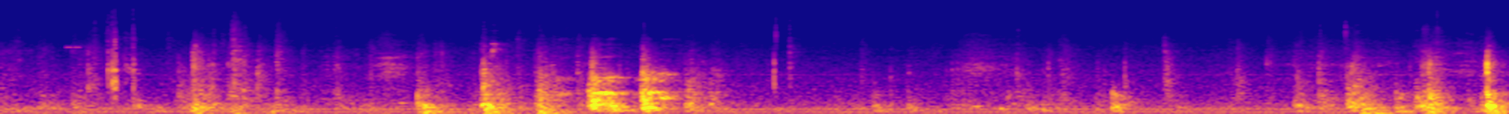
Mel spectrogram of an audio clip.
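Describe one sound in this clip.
Footsteps thud on a wooden stage floor.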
